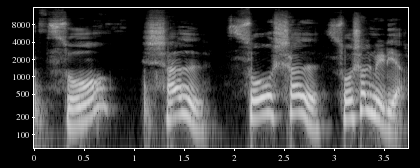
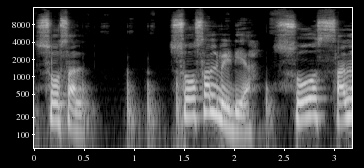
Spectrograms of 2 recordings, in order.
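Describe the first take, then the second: First: सोशल as "so-shal", with sh; correct sh sound. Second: सोशल as "so-sal", with s; students' s mistake. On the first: Teacher correcting students to "so-shal". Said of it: "सोशल नहीं". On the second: Teacher imitating students' wrong "so-sal". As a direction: say सोशल with no sh at all. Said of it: "गलती क्या कर देते हैं students". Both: Shown as a demonstration.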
